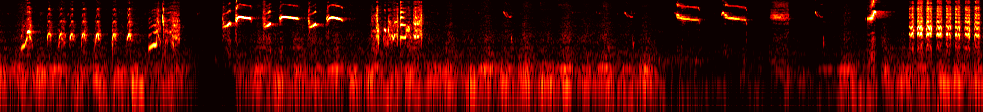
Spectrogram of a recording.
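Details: Asian pied starling in full song: quick rattling notes, looping whistled slurs, then scattered high squeaks and a closing dense buzzy trill, with a low background hum throughout.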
